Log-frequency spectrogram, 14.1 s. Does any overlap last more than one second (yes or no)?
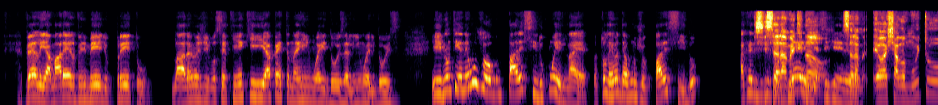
yes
